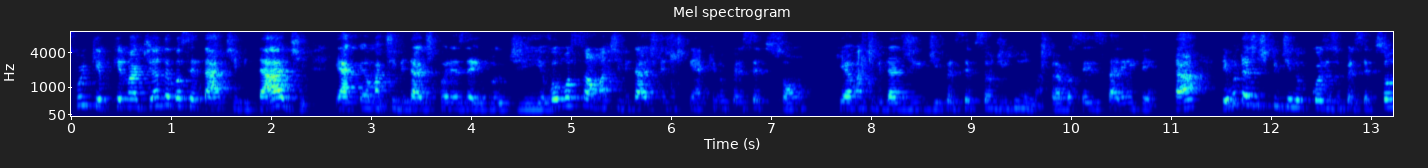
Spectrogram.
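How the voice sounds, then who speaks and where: A woman educator giving an animated live online class, speaking emphatically and checking in often with her viewers. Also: on the high side, reverberant. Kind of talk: lively live-stream teaching talk.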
